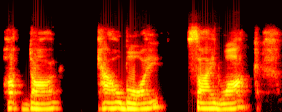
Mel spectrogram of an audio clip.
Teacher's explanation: all of the two syllable spawn DS what are spawned easels two syllable words with even emphasis on both syllables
